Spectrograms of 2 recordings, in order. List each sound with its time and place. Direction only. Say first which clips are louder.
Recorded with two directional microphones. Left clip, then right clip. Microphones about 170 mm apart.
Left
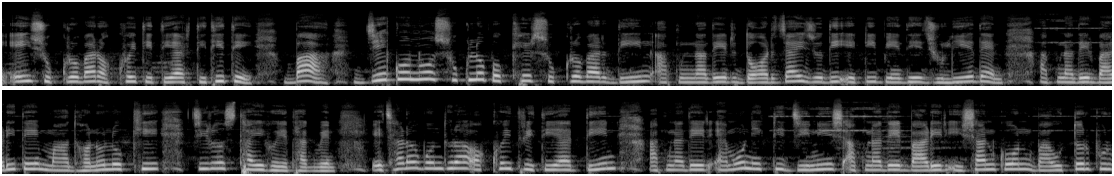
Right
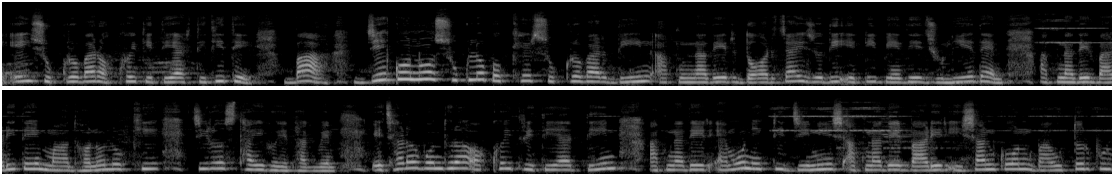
0.1 s speech: left 11 dB; 30° left (ahead or behind)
